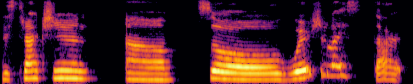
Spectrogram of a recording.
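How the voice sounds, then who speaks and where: Higher-pitched woman with a sore, swollen throat. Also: extremely slow, mellow, lo-fi sound. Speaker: podcast co-host. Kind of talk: casual chat.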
